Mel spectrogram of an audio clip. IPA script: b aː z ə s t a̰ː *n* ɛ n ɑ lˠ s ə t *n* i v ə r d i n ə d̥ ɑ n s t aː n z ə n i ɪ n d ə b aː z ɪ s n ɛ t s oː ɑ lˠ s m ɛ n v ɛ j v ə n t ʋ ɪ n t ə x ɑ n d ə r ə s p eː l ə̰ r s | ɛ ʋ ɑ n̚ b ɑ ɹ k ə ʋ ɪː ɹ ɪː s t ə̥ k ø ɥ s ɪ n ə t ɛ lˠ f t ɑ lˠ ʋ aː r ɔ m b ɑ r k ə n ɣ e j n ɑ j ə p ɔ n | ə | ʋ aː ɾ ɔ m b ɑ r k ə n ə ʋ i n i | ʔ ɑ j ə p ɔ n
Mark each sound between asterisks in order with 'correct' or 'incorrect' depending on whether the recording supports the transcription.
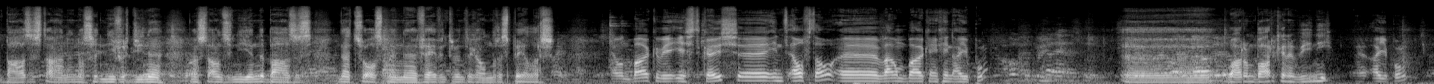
correct, correct

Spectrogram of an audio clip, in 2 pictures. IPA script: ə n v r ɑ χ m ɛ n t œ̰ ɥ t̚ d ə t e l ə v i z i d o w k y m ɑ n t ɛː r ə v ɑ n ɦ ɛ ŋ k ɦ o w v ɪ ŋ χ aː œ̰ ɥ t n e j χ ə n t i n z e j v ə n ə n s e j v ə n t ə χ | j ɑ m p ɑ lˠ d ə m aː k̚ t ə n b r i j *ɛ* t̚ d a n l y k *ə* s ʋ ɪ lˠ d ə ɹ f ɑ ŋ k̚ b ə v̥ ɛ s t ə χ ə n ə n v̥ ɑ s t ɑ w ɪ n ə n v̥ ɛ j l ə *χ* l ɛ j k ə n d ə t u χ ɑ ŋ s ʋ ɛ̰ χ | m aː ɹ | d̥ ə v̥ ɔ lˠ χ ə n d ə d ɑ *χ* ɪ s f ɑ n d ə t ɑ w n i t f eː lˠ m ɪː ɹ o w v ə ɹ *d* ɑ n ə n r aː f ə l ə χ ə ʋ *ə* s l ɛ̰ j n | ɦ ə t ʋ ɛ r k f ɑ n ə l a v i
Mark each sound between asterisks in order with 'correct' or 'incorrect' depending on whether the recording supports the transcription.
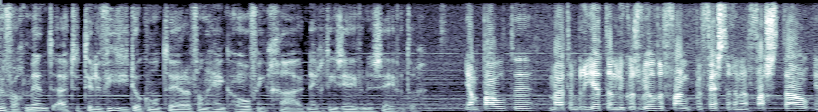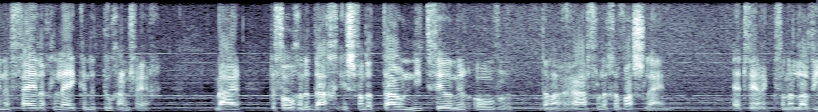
correct, incorrect: ɑ, correct, correct, correct, incorrect: ɑ

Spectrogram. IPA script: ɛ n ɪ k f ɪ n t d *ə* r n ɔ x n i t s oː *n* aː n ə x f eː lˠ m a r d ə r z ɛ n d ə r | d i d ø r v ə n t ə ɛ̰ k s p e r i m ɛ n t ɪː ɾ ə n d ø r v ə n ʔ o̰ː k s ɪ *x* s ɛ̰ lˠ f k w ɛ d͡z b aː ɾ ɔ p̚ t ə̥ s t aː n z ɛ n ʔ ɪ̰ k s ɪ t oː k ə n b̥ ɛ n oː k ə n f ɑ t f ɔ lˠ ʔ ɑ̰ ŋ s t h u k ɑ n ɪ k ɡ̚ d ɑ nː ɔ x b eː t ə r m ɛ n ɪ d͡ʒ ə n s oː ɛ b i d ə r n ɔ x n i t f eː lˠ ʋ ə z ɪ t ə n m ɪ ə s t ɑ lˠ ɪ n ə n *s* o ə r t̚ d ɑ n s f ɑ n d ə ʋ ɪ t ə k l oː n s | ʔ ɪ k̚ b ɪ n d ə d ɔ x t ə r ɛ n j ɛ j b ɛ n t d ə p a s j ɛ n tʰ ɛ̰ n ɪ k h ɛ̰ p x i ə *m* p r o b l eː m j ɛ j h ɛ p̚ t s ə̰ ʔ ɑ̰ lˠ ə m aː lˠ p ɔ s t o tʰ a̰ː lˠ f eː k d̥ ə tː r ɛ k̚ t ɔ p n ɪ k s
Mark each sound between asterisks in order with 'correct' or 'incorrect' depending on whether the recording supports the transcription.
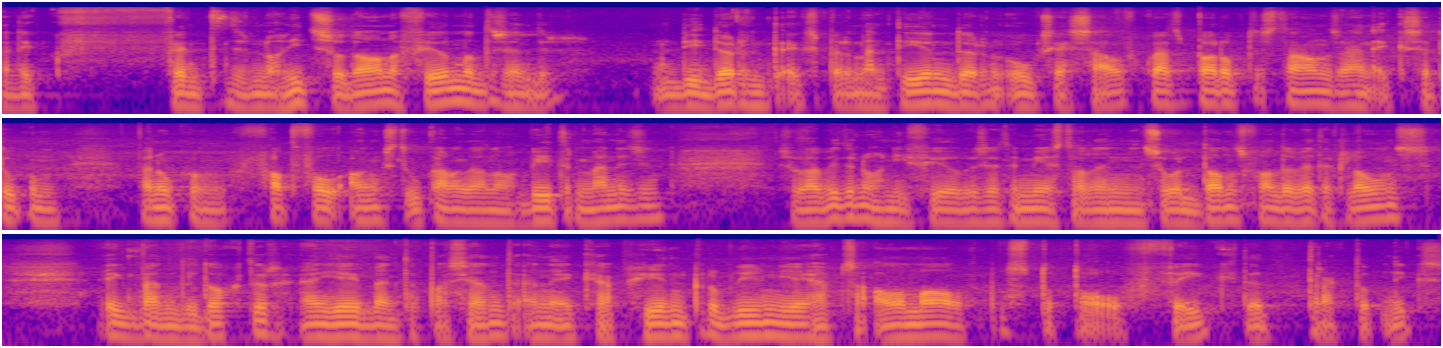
correct, incorrect: d, correct, correct, incorrect: n

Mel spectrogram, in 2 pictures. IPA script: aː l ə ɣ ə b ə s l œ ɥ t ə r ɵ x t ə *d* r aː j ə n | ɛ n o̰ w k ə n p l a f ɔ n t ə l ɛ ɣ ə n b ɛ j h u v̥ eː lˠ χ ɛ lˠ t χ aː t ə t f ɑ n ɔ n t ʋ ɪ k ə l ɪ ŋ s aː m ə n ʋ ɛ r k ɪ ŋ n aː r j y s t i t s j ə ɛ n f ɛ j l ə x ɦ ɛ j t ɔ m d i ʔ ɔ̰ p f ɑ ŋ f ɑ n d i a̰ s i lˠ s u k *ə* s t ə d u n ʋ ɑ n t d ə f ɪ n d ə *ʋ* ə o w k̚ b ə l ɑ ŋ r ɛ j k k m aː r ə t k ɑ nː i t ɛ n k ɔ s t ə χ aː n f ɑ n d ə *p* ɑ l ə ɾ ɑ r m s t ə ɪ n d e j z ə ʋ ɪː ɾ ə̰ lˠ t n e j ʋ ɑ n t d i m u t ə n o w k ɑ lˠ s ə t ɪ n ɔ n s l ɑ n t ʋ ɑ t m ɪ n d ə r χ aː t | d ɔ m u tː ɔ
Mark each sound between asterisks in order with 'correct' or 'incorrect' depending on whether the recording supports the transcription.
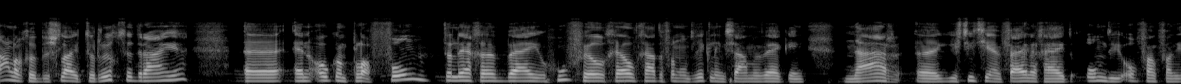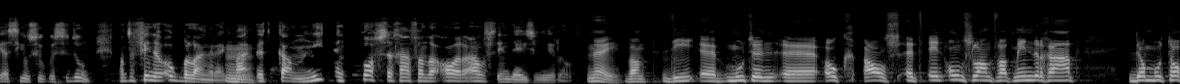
correct, correct, correct, incorrect: ʔ

